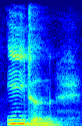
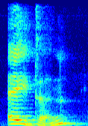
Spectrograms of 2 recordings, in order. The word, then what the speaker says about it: Eden: Actually, maybe a bit more than that, because the word, which we in English pronounce Eden, is pronounced in Hebrew, Eden, and that's a word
